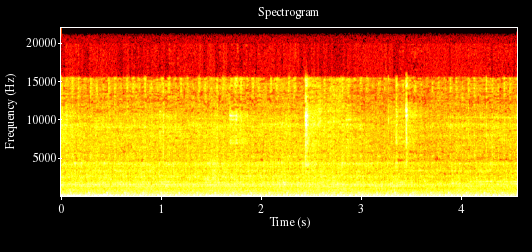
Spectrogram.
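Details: 1989 Toyota Cressida that sat for years, first start: steady low idle with an even quiet pulse and light top-end clatter, faint and slightly rough, brief smoke at first then cleared; normal idle.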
